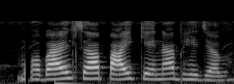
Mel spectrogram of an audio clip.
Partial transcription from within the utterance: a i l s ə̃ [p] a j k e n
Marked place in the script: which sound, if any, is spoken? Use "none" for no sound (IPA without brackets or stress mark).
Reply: p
